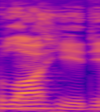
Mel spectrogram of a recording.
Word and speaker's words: Lougheed: They talk about Lougheed. Did I say that right? – Oh, Lougheed.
